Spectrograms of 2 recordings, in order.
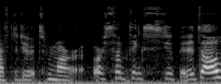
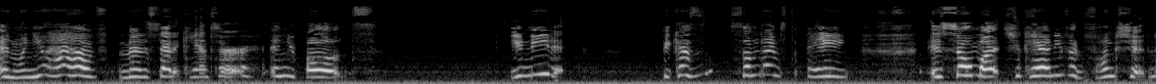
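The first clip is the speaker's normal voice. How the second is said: tearful, crying, high and slow voice; 8 semitones higher than usual. Leaving the pharmacy after a pain prescription problem, crying while talking. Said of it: "that's why I'm crying".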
